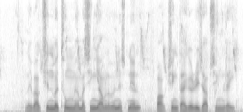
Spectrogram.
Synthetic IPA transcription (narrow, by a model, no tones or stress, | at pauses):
lɐjbak̚sinbɐtʰuŋnɐmɐsiŋjamlɐbɐnesonelpaɾk̚siŋtajɡɐɾizap̚siŋlɐj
